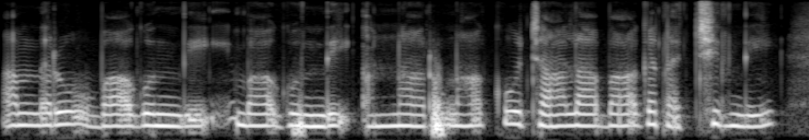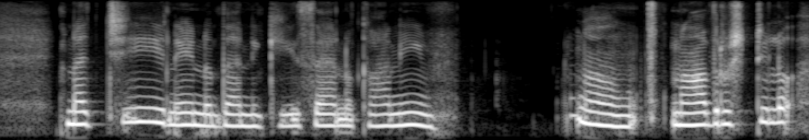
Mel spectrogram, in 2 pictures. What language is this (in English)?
Telugu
